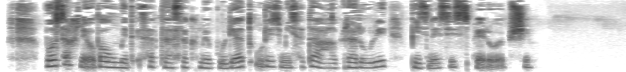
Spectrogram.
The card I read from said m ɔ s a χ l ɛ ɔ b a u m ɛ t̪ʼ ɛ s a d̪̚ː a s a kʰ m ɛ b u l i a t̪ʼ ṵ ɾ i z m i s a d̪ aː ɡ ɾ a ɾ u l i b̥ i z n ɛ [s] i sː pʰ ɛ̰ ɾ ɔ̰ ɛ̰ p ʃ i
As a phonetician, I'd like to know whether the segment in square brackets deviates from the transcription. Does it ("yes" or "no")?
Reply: no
